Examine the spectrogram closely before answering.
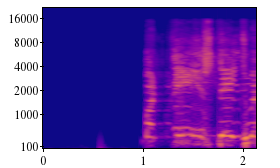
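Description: A second man begins speaking through a microphone.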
